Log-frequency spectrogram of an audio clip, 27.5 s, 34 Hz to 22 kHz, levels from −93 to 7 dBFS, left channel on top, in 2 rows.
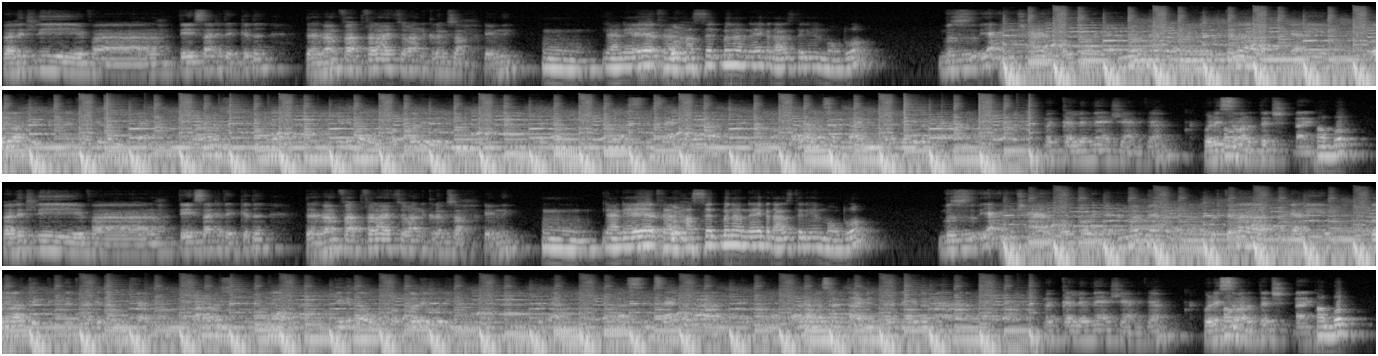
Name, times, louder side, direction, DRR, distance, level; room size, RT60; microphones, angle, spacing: voice 1, 0.0-2.6 3.0-5.1 6.3-6.9 9.4-18.3 19.1-19.5 19.8-23.7 24.1-25.4 25.8-26.9, equal, 30° right, 1.1 m, -25 dB
voice 2, 5.4-8.6 15.7-16.0 16.4-16.7 25.9-26.1 26.9-27.1, right 2 dB, 75° right, 0.7 m, -21 dB
sound 1, 10.0-24.1, left 2 dB, 45° left, 0.6 m, -19 dB
sound 2, 11.3-23.0, left 6 dB, 70° left, 0.9 m, -28 dB
5.1 x 2.7 x 3.0 m
head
